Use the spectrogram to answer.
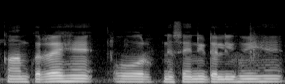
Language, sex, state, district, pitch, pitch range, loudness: Hindi, male, Madhya Pradesh, Katni, 125 Hz, 120-130 Hz, -17 LUFS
